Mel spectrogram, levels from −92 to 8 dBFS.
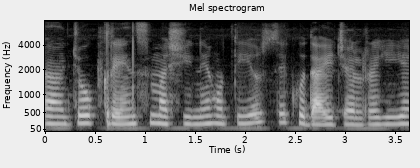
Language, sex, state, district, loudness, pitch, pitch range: Hindi, female, Odisha, Malkangiri, -19 LUFS, 205 Hz, 195-215 Hz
